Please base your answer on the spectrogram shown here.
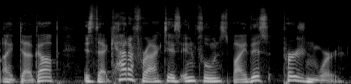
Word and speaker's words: Cataphractii: but from my understanding, the technically correct way of pronouncing this word is catapracti or at least something close to it. That said, I've been pronouncing it catapracti because I think it sounds cooler and because it matches with pronunciation of more common words like cacti, even if there are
